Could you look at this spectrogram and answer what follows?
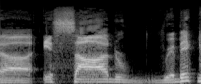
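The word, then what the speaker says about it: Esad Ribić: By Jason Aaron and Issad Ribic.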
